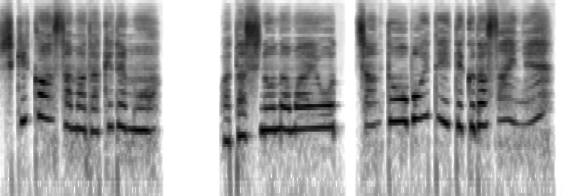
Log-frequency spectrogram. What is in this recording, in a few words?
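dialogue wedding, Japanese; CAR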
